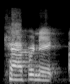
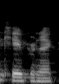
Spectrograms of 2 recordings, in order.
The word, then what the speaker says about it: Kaepernick: And also, side note, did I pronounce Colin's last name correctly? Because I'm always... – Kaepernick. – I always say Kaepernick. I suck.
